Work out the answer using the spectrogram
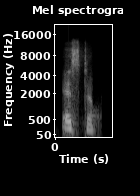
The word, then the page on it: estop: Indian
